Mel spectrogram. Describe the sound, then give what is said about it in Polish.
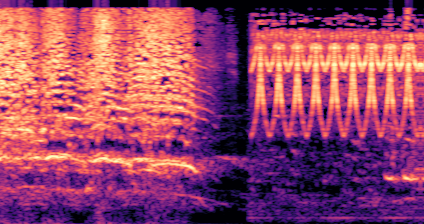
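Children in a classroom shout loudly together in a dense, excited roar that stops abruptly. Moments later a noise-level signal device sounds a repeating electronic warbling tone that rises and falls. “Pani wam pozwoli pokrzyczeć.”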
